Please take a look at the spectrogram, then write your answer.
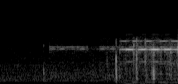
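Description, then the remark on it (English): A phone rings with a steady electronic tone that starts softly, then grows louder and more warbling toward the end, with a few clicks and taps mixed in. “Oh, I hear a phone ringing.”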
